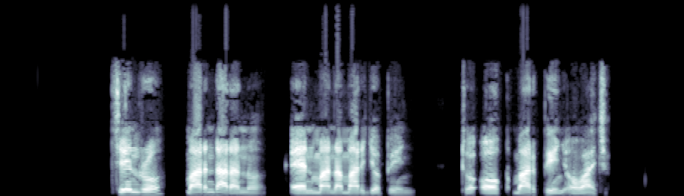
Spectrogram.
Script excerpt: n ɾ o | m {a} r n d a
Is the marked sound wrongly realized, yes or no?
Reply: no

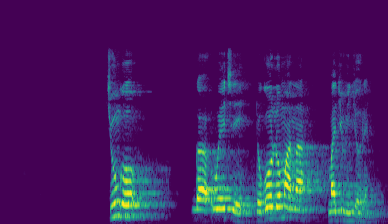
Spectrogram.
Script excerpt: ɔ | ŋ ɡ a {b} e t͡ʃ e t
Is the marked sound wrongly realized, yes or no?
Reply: yes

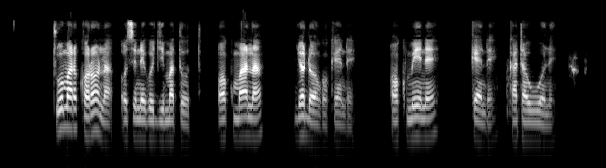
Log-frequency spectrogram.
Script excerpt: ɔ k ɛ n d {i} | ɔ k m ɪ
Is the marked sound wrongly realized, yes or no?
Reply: yes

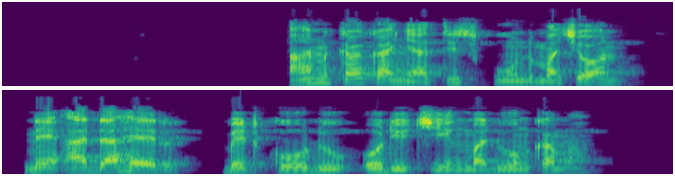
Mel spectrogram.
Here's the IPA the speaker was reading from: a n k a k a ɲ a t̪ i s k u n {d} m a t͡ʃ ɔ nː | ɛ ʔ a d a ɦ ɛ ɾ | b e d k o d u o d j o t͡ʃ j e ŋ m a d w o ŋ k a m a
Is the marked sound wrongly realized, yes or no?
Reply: no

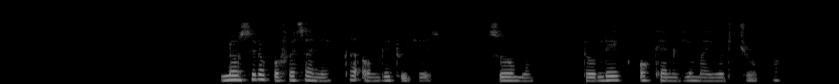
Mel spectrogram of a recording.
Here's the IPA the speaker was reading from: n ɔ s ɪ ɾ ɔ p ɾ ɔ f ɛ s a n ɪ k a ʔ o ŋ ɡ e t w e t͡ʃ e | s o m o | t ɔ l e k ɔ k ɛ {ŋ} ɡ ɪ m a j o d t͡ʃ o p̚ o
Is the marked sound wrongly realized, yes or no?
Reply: yes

